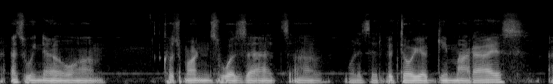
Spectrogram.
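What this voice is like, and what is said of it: Put-on Portuguese accent. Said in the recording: “putting on my Portuguese accent there”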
